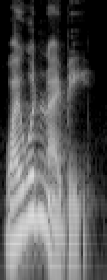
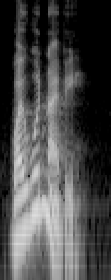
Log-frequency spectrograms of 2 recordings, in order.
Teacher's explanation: You see, the n t in wouldn't is between vowels. So, you don't really hear the t.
